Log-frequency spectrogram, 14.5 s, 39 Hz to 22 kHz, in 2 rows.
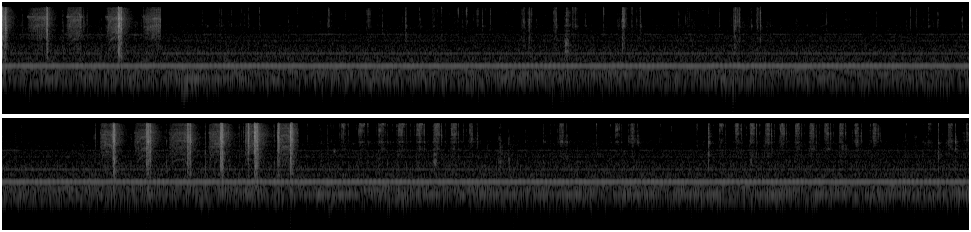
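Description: Faint clicking from a cordless driver running down the rocker arm bolts on a GM 3800 V6 cylinder head: short runs of quick clicks near the start, again about eight seconds in, and a rapid even run near the end, over a faint steady hum.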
